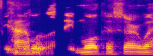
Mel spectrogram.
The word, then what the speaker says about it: Kamala: like comma, like Yeah, a comma. So it's Kamala. Kamala, right? Yeah. Yeah. It's Kamala.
